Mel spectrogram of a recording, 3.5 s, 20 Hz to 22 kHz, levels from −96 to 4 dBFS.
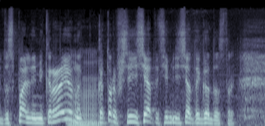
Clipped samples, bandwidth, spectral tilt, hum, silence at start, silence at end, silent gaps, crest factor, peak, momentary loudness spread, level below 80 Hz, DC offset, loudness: under 0.1%; 16.5 kHz; -5.5 dB/octave; none; 0 s; 0 s; none; 14 dB; -8 dBFS; 8 LU; -40 dBFS; under 0.1%; -22 LUFS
